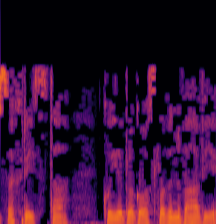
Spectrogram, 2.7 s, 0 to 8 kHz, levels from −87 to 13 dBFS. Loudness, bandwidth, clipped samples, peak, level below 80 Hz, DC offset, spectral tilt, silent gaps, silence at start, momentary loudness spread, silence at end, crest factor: -23 LUFS; 5.8 kHz; under 0.1%; -10 dBFS; -50 dBFS; under 0.1%; -9.5 dB/octave; none; 0 s; 6 LU; 0 s; 14 dB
